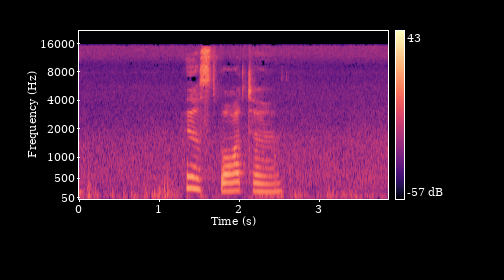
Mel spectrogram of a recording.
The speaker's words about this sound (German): Du hörst jetzt das Meeresrauschen im Hintergrund, was dich in dieser Meditation begleiten wird.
